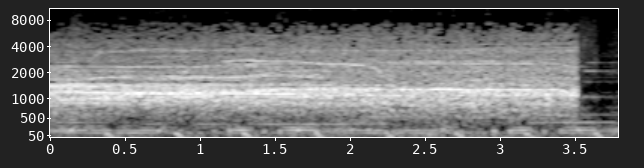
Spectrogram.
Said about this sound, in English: So from what I heard during the weekend and from the Sonic Stadium music album team, very, very big round of applause there for everyone.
